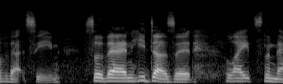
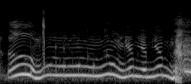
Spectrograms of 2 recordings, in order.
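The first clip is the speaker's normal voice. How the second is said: squirrel lady voice. Retold or imitated. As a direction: squeal it out like a batty lady tasting something. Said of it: "she's like".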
